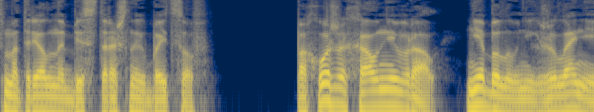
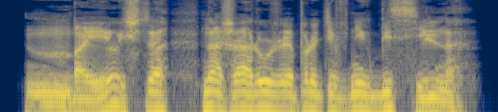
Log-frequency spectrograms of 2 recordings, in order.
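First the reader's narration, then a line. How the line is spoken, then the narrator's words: Grumbling big man. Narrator (Russian): проворчал здоровяк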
